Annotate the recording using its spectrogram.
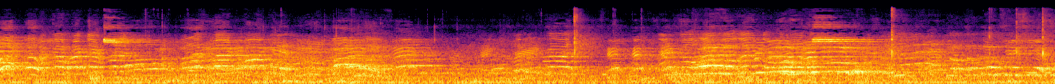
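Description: Overlapping voices of spectators and team members talking and calling out in a large, echoing gymnasium, with two sharp knocks, one about six seconds in and one near the end.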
